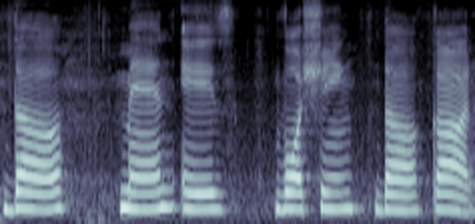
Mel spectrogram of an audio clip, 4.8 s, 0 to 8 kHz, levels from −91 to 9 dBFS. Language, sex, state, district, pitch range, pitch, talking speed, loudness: English, female, Punjab, Kapurthala, 210-220 Hz, 215 Hz, 75 wpm, -14 LUFS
